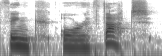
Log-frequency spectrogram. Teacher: the th might change to a more hard t or d sound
